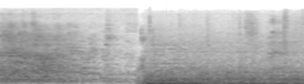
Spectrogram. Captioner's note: laughter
